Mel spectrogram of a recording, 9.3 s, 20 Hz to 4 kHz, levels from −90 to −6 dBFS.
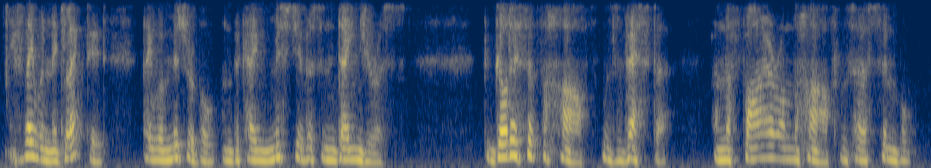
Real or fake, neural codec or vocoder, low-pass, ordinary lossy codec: real; none; 3.6 kHz; Opus, 16 kbps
